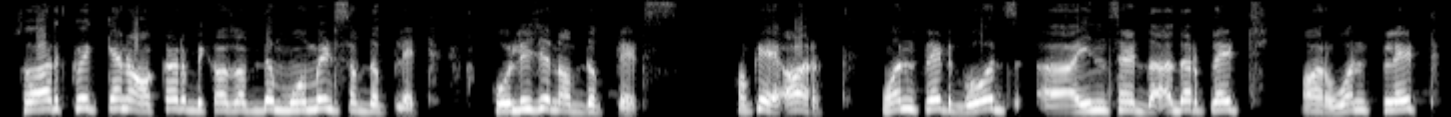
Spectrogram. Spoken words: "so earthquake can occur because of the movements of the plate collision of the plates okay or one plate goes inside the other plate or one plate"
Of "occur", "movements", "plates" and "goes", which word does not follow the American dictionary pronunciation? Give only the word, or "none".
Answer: movements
